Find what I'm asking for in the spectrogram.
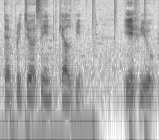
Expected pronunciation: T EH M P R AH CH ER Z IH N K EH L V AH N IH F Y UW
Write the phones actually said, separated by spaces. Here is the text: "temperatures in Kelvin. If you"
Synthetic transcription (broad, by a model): T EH M P R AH CH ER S IH N K EH L V AH N IH F Y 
